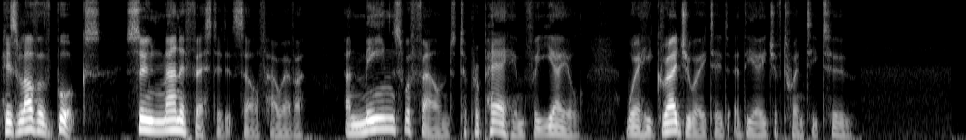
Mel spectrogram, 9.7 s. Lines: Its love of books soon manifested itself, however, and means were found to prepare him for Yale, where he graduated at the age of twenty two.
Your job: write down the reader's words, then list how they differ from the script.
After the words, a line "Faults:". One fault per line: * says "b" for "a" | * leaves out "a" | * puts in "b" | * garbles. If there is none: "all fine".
His love of books soon manifested itself, however, and means were found to prepare him for Yale, where he graduated at the age of twenty two.
Faults:
* says "His" for "Its"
